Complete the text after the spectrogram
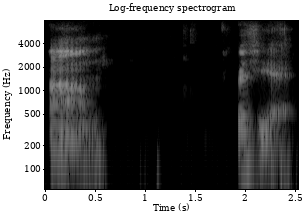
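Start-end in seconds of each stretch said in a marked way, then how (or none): none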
